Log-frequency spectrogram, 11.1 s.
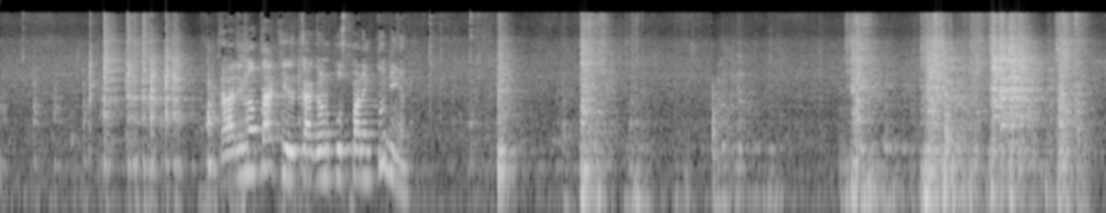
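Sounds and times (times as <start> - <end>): household knocks and clattering: 5.0 - 11.0.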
